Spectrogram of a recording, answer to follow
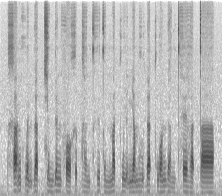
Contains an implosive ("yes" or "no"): yes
